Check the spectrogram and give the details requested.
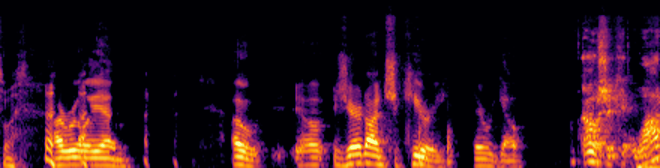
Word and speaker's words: Xherdan Shaqiri: I was going to say Jordan Charcuterie, but that's because I can't pronounce it. Hey. Just quit when you're ahead. Yeah, Xherdan Shaqiri.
